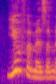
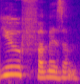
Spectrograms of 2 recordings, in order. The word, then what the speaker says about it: euphemism: Euphemism is a fun word. Also makes that U sound, euphemism. That PH is an F sound, euphemism.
